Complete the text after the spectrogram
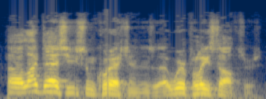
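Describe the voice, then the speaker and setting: An actor playing a courteous, slightly halting police officer in an old-time radio police drama. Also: male voice, fairly high pitch, very animated, a little mellow, husky. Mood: polite. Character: polite, hesitant male police officer, the sergeant's partner.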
